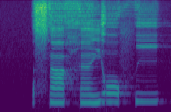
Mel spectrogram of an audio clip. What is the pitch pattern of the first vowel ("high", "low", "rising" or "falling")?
low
